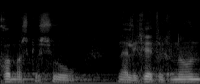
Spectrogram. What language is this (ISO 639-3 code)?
heb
